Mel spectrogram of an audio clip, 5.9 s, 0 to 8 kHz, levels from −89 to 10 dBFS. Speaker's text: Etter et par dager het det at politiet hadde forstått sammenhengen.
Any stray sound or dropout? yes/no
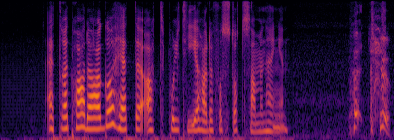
yes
